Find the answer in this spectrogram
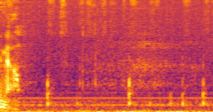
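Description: Marker writing on a whiteboard: a few soft taps and strokes over a faint steady hum.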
